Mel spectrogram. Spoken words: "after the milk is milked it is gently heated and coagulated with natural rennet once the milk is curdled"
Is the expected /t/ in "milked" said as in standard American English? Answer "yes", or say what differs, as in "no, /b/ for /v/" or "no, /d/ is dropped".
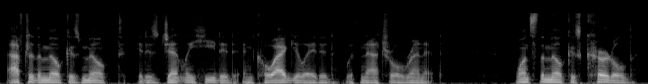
yes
